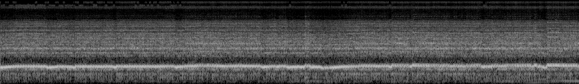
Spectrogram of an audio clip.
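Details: 1.4 TSI engine: loud, steady high whistle over the idle, holding its pitch, then revved; badly worn turbocharger whistle, too far gone to drive.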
